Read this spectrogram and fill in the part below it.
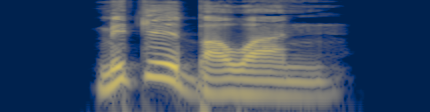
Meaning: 1. genitive/dative/accusative singular of Mittelbauer 2. plural of Mittelbauer
- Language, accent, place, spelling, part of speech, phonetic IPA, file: German, Germany, Berlin, Mittelbauern, noun, [ˈmɪtl̩ˌbaʊ̯ɐn], De-Mittelbauern.ogg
